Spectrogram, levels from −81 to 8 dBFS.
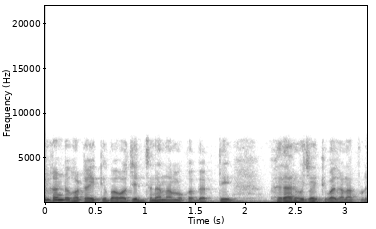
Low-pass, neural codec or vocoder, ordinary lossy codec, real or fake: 7.2 kHz; codec, 16 kHz, 2 kbps, FunCodec, trained on Chinese and English, 25 frames a second; Opus, 24 kbps; fake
